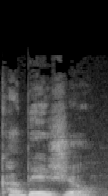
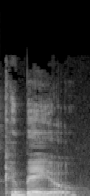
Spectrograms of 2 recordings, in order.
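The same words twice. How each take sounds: First: The double L is not said as a Y sound. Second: The double L is said as a Y sound. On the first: This is how it is said in Spain or parts of South America. "certain areas of South America or to Spain" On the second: This is how it is said in Mexico. "If you're like in Mexico, it's a Y"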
